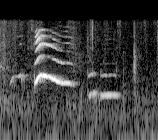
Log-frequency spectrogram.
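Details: Australian Shepherd puppies playing in a garden; one pup gives a clear high whine that jumps up and slides slowly downward over half a second, then a shorter, softer, level whimper follows, ending with a faint click.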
